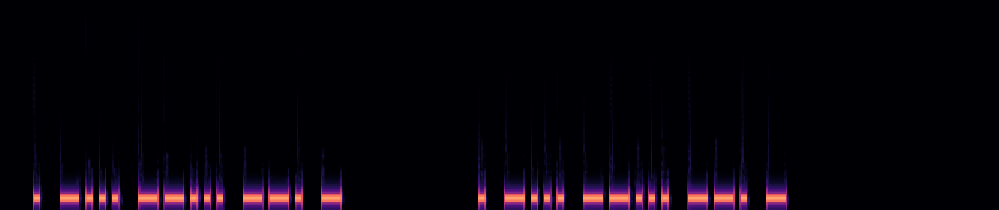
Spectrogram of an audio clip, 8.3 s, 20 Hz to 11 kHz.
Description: Morse code, heard as a keyed tone, about 22 wpm, 700 Hz. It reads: EB7GT EB7GT
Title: DXCC-100 Call Signs - 5 Characters - Repeated 2x - 22wpm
